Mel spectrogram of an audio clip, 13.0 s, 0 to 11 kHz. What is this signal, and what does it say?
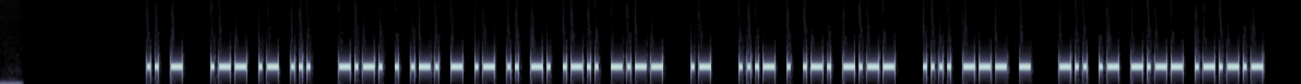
Morse code, heard as a keyed tone, about 30 wpm, 700 Hz. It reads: IT WAS CERTAINLY A VERY HOT DAY.
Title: Sentences from Top 1000 Words - Review Part 3 - 30wpm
